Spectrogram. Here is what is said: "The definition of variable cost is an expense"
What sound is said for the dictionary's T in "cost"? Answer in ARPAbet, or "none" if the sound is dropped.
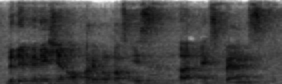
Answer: none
